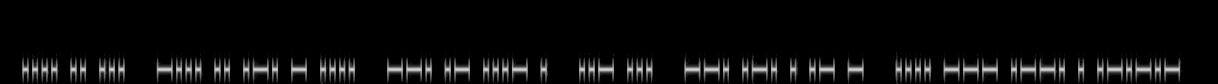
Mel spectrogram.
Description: Morse code, heard as a keyed tone, about 25 wpm, 700 Hz. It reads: HIS BIRTH GAVE US GREAT HOPE.
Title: Sentences from Top 1000 Words - Review Part 5 - 25wpm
